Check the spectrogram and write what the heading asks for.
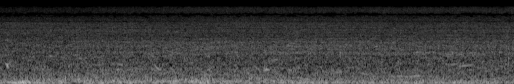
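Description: City-centre ambience: a steady low rumble of urban noise with faint voices of passers-by.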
